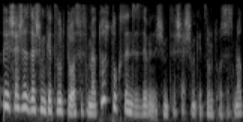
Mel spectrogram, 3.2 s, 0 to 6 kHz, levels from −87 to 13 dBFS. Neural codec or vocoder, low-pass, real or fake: codec, 16 kHz, 1 kbps, X-Codec, WavLM features, trained on Multilingual LibriSpeech; 5.4 kHz; fake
